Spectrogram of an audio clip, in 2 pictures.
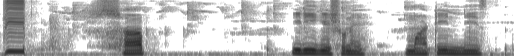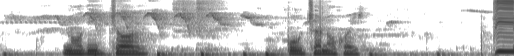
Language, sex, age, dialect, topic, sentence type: Bengali, male, 18-24, Rajbangshi, agriculture, statement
